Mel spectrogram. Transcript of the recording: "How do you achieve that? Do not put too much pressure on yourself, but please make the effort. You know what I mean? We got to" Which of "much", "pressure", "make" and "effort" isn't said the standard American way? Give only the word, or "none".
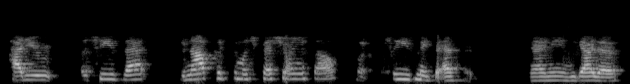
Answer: none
